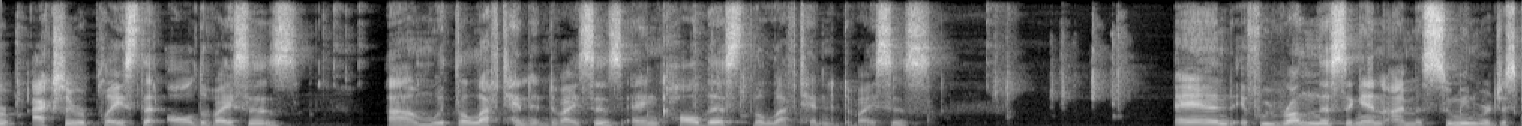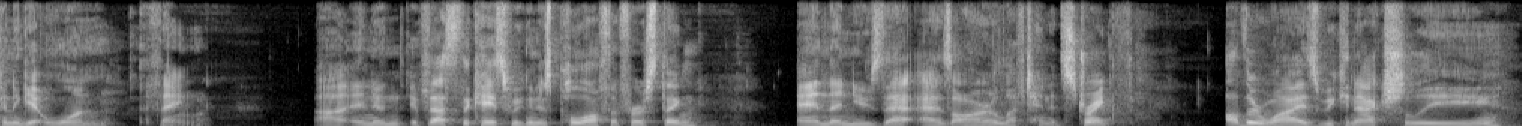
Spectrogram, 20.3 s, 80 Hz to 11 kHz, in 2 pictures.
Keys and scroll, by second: 4.3 ctrl+v, 4.6 ctrl+s, 6.5 BackSpace, 7.1 ctrl+s.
